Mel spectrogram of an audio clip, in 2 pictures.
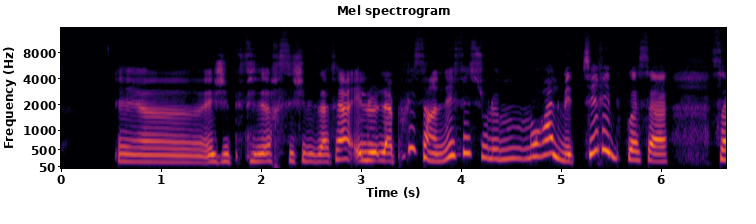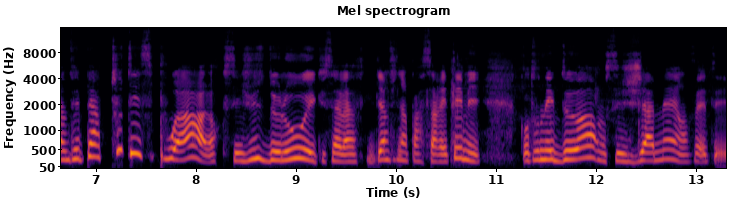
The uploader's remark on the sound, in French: Dans cet épisode enregistré en montagne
